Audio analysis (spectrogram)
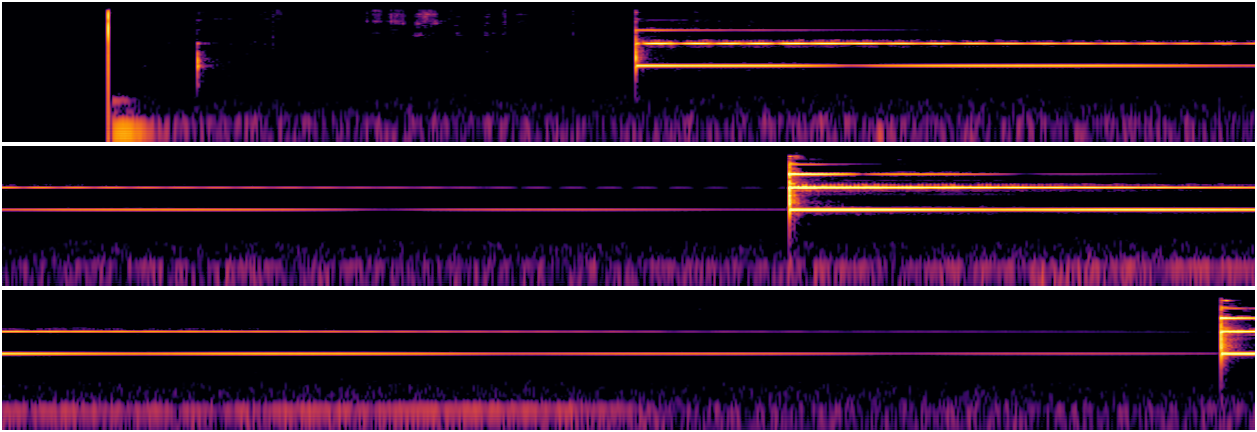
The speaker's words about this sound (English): We can hook our attention to the sound of the bell, following it until it fades to silence, and the other streams of sound in the wide ambient field rise around us.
